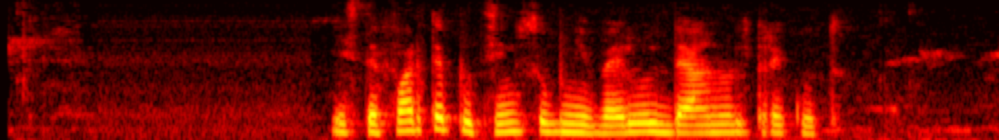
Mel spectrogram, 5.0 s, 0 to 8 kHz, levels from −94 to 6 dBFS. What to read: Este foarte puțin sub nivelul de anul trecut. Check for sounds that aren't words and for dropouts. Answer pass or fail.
pass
